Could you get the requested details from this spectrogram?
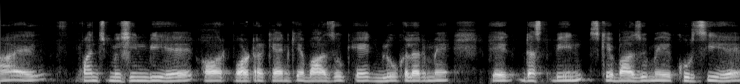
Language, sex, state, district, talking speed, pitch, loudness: Hindi, male, Telangana, Hyderabad, 195 wpm, 160 Hz, -17 LUFS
